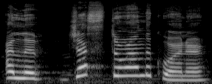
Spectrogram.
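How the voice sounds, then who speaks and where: A woman plays a practical, skeptical working mother in vintage radio drama. Her voice is high, her delivery dry and businesslike. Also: very animated, normal speed. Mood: brisk, wry. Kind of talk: old-time radio drama acting.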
